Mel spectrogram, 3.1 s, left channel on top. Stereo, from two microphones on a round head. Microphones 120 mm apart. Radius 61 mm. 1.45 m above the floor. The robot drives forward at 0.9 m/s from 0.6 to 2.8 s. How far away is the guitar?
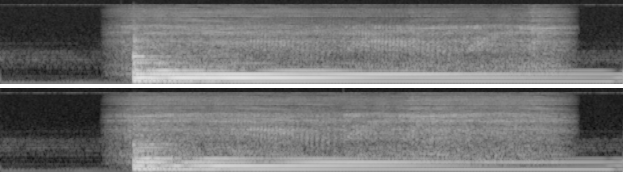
About 0.8 m.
